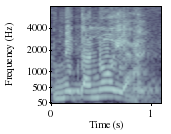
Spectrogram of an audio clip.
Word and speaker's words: metanoia: Esta palabra que leímos aquí, arrepentíos, en Mateo 4:17, la palabra arrepentíos viene de un concepto griego que se pronuncia metanoia.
